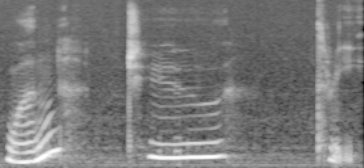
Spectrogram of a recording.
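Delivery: high cartoon owl voice, long drawn-out "two". Counting to three while painting flowers: Tootsie Roll Pop Owl voice. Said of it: "Do I sound like the Tootsie Roll Pop Owl?".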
